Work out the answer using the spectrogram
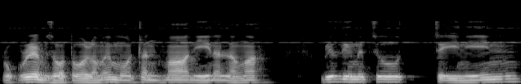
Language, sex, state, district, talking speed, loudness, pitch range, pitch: Mizo, male, Mizoram, Aizawl, 195 wpm, -20 LUFS, 95-120 Hz, 105 Hz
